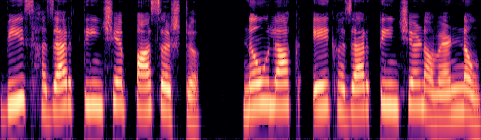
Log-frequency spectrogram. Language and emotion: Goan Konkani, neutral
